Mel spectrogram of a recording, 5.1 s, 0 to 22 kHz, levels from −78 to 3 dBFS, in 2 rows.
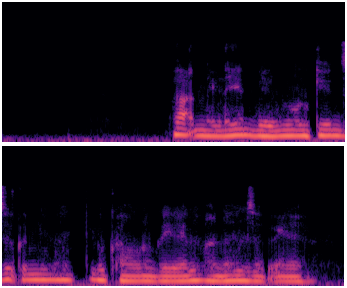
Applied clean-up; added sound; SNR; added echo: neural diffusion model UNIVERSE++.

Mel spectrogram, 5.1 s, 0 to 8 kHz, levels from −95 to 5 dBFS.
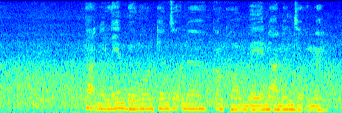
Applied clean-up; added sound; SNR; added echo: none; Subway, metro, underground; 7 dB; none.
